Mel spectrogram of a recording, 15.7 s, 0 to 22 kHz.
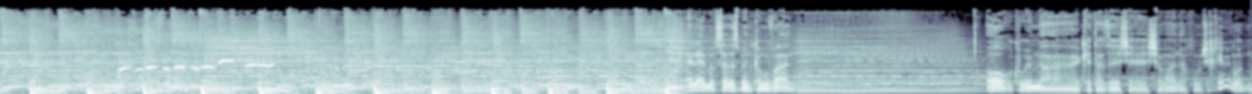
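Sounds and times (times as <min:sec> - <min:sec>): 
full loud band backing with steady drums and bass: 0:00.0 - 0:08.6
whistled melody in an Israeli song: 0:01.4 - 0:06.6
speech: 0:08.7 - 0:10.3, 0:12.4 - 0:15.6.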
